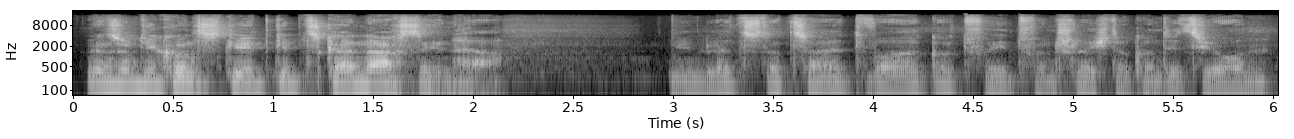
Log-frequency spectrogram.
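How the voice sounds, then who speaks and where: An actor playing a proud, exacting baroque musician in a German radio drama, husky and creaky, with formal old-fashioned phrasing. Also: male voice, on the low side, moderate pace, fairly bright tone, exaggerated voice. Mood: defensive, strained. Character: proud, exacting baroque musician, defensive and devoted to his art.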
